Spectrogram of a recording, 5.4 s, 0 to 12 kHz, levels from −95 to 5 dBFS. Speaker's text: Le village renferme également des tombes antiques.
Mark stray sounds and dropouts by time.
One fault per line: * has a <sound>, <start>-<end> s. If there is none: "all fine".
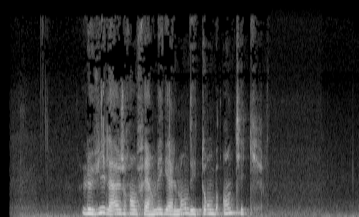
all fine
